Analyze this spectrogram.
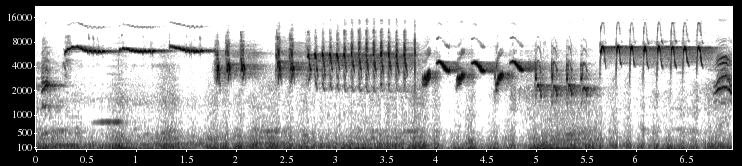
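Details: Sunda robin in full, fluent rolling song with flute-like notes, used to provoke other birds into singing: high sustained whistles, then rapid trilled rolls and quick buzzy rattles, shifting between phrases.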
